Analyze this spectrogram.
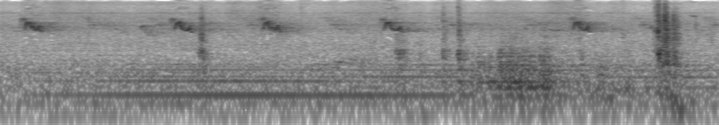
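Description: Metal suspension parts clinking and rattling as hands work at the rear shock and sway-bar link, with one sharp metallic clink near the end. A bird chirps repeatedly in short high notes, and a low hum stops about three seconds in.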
